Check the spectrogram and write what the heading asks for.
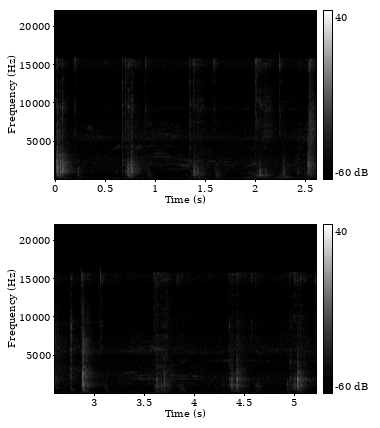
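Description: Scissors cutting through blouse cloth: a run of about eight short, crisp snips at uneven intervals of roughly half a second, over a faint steady low hum.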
